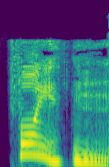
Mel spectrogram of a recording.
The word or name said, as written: feuilletonistic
